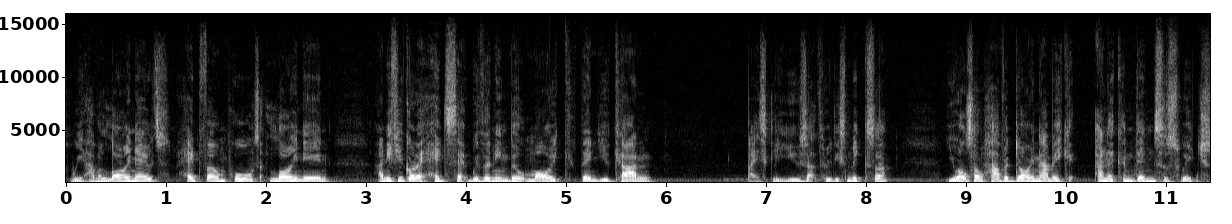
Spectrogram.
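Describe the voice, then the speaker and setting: A man's voice: high voice, mellow. A man from the United Kingdom with a British accent, hosting a live stream and explaining a product step by step while chatting with viewers.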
